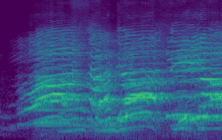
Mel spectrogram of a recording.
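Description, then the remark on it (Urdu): A group of children shout loudly together as a program begins, in high, overlapping voices, a sustained burst of excited yelling lasting a couple of seconds with no pauses. “Programme آپ دیکھ رہے ہیں، ہم بہت زور سے بول رہے ہیں، ہمارا گلا خراب ہو جائے گا.”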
